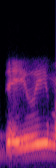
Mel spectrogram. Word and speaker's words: Dayley: Um, so people can look me up on Twitter, just at Chris Dayley.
